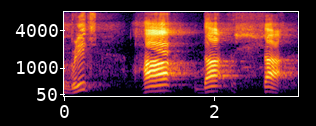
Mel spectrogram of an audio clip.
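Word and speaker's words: ברית חדשה: Se pronuncia Brit Hadashah, que significa aliança renovada ou nova aliança.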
